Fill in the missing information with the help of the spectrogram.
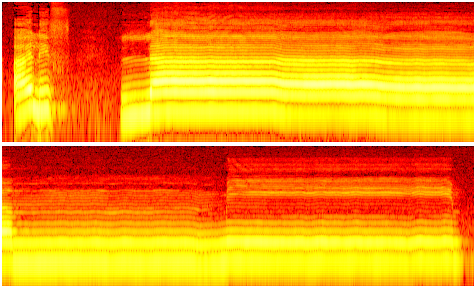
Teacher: لام کو کھینچیں, first thing is that, and other step is لام کو میم سے ملاتے ہوئے 2 سیکنڈ تک غنہ کریں گے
